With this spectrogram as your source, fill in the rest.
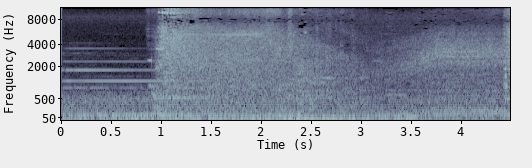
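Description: A spaceship engine roars loudly as the ship lifts off.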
